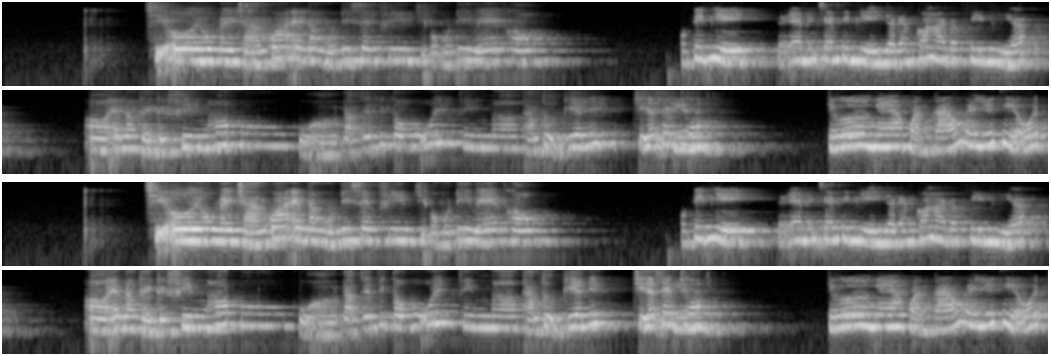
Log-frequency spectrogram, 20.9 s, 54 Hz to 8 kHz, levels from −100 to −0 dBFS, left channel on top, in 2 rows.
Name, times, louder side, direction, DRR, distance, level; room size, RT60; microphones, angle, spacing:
voice 1, 1.4-5.4 11.3-17.6, right 3 dB, 65° right, 2.9 m, -26 dB
voice 2, 6.8-7.4 7.8-10.2 16.9-17.6 18.7-20.8, left 1 dB, 10° left, 3.6 m, -25 dB
28.5 x 26.5 x 6.2 m
head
